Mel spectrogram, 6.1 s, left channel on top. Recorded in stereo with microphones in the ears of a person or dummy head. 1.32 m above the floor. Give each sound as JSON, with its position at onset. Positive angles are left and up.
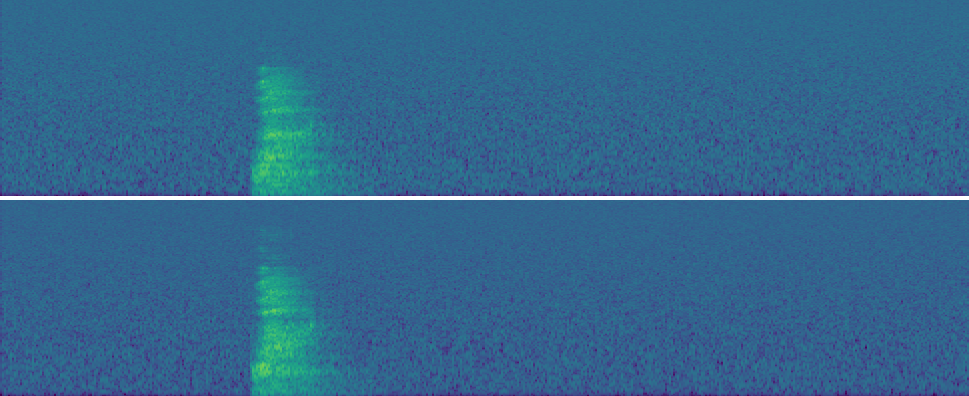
{"t": 1.6, "sound": "whispering", "side_deg": -15, "distance_m": 0.6}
